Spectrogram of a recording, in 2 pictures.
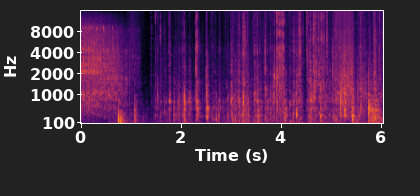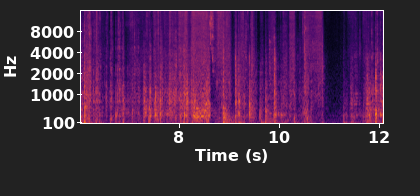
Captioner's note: crunching plastic bags; rustling cardboard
